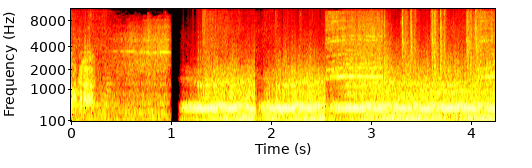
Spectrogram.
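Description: Background music with a loud growling roar sound effect that cuts in after a brief silence about a second in and holds, with short breaks.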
